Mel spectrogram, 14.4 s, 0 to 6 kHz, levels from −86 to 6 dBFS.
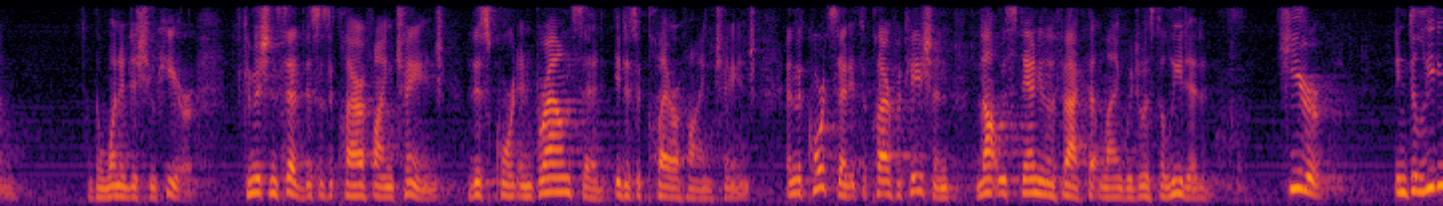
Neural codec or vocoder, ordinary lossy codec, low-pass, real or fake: none; AAC, 32 kbps; 5.4 kHz; real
